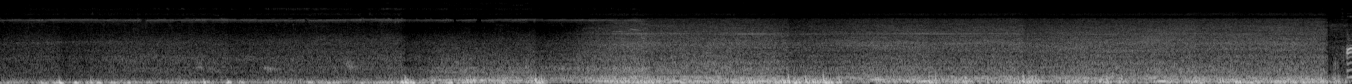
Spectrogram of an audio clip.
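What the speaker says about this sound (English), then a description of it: "a plane just happens to be coming in right now" A low, steady engine roar builds and holds across the clip, with wind rumble on the microphone, as an airplane comes in to land close overhead near a runway in Bocas del Toro, Panama.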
